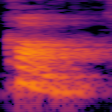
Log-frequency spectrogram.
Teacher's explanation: when we have single word and R sound is followed after vowel sound, the pronunciation of this R sound will be dropped. But when the next word, if the next word starts with a vowel sound, we pronounce the R sound.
